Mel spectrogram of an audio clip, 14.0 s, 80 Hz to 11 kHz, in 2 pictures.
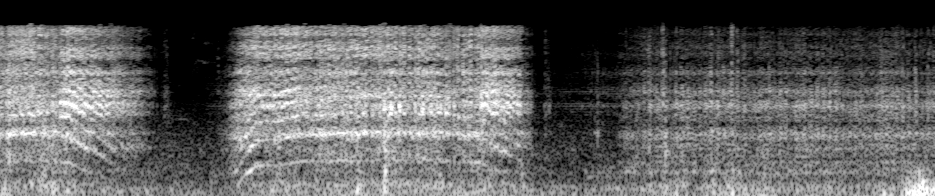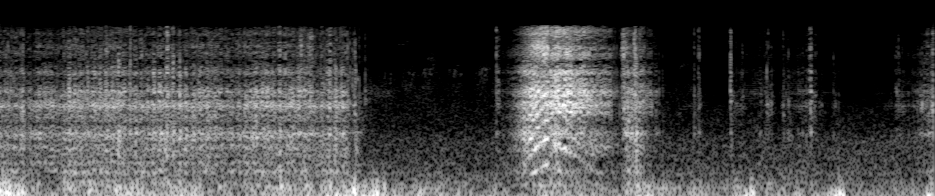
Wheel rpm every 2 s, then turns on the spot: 60, 120, 20, 20, 20, 10, 10.
4-10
